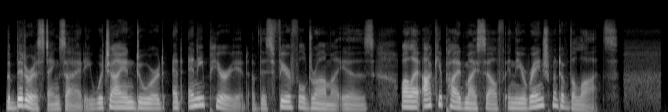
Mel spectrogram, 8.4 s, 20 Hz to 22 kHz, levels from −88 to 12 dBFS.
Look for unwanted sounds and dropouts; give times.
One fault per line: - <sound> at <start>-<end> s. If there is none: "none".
none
